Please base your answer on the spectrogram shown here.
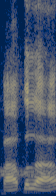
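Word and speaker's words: Babalawo: In the Ifa oracle, for example, a trained priest, a Babaloa, whatever, is how you say it. Yeah, you got it right. Babalao.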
